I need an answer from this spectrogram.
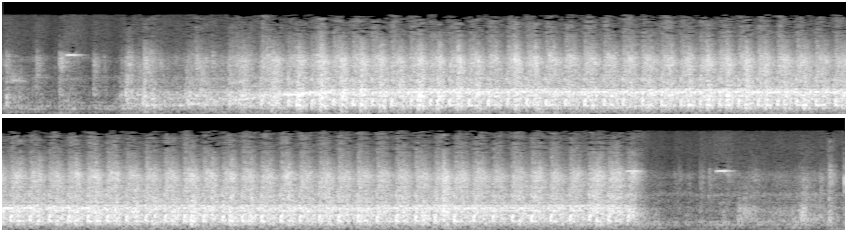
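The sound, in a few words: sewing machine stitching a small bag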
